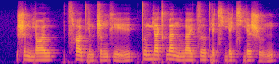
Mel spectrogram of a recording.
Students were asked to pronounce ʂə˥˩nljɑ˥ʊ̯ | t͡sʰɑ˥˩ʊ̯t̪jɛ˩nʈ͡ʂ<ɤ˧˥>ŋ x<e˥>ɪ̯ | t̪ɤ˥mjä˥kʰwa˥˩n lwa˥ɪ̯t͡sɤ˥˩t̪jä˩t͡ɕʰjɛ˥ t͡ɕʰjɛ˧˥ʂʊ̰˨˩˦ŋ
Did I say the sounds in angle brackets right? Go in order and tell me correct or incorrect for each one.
correct, incorrect: ḛ˨˩˦

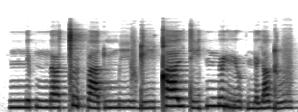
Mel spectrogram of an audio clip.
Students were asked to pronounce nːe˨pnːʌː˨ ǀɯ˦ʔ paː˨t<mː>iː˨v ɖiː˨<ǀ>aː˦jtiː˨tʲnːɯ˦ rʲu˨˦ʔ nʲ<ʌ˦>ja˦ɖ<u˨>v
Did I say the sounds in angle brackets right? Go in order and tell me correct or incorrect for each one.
correct, incorrect: ǃ, incorrect: ʌ˨, incorrect: u˨˦

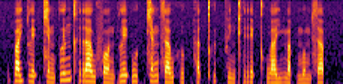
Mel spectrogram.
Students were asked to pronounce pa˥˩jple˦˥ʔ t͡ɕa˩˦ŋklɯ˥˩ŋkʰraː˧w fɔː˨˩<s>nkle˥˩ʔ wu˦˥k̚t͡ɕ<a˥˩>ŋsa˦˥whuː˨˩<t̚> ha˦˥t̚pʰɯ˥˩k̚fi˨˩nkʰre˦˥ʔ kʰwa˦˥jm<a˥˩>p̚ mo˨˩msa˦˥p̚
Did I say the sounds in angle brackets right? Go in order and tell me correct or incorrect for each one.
incorrect: none, correct, incorrect: k̚, incorrect: a˨˩

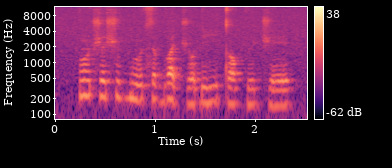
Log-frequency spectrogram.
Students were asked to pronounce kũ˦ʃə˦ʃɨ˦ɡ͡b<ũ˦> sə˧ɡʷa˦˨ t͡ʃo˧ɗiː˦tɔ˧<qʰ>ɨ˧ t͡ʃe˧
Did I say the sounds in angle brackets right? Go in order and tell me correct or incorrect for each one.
incorrect: ũ˧, incorrect: k

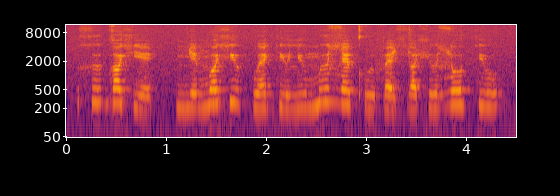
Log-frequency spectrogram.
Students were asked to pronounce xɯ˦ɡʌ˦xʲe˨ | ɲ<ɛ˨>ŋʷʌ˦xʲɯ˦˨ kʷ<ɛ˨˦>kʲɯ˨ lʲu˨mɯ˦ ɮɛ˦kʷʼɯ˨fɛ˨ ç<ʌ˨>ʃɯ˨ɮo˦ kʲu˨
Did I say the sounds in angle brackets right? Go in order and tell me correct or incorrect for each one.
incorrect: e˨, correct, correct

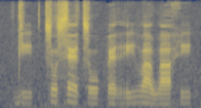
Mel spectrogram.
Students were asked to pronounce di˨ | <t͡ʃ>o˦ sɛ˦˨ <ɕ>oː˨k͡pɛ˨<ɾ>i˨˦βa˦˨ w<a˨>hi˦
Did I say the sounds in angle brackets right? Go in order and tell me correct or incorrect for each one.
incorrect: t͡s, incorrect: t͡s, incorrect: r, incorrect: aː˨

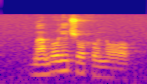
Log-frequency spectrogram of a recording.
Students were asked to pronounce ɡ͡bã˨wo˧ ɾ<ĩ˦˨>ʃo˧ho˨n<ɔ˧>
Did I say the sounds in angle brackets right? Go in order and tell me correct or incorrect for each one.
incorrect: ĩ˦, incorrect: ɔ˨

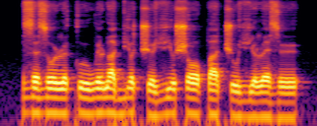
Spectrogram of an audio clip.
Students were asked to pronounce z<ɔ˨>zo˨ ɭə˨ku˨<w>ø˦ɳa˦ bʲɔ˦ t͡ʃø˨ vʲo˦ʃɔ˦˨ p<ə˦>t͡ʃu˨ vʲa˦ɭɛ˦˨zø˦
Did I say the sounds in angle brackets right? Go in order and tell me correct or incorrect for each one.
incorrect: ə˨, correct, incorrect: a˦

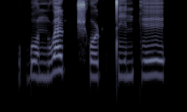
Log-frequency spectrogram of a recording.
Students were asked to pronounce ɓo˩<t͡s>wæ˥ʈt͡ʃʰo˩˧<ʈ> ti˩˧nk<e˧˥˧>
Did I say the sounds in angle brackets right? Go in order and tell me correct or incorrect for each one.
incorrect: n, correct, correct

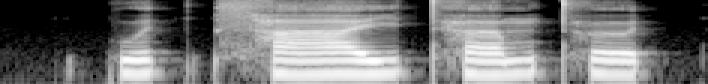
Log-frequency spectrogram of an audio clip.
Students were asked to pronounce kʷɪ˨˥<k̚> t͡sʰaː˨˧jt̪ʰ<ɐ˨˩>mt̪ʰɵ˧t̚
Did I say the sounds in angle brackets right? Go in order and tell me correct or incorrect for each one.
correct, incorrect: ɐ˨˧

